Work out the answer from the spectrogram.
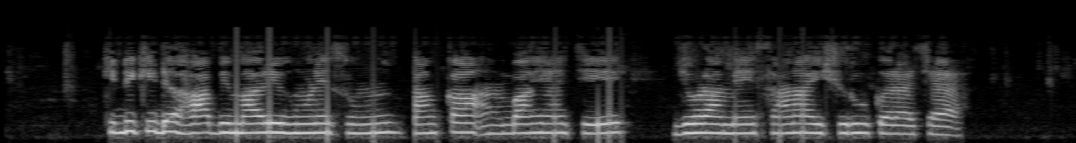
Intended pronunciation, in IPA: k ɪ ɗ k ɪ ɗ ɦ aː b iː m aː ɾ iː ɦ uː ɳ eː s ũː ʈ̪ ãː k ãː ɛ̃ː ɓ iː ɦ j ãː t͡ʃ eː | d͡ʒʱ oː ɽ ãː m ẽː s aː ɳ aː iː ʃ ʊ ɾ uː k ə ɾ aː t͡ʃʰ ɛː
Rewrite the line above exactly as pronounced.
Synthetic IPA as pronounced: k ɪ ɗ k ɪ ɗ ɦ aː b iː m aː ɾ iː ɦ uː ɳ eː s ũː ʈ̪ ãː k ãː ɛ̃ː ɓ aː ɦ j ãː t͡ʃ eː | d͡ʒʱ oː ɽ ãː m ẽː s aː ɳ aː iː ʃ ʊ ɾ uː k ə ɾ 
